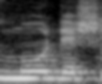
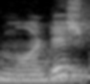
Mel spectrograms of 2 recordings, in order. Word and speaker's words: modish: It's pronounced modish actually and not modish because it comes from the word mode.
